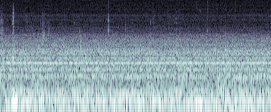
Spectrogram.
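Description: Faint steady room hum and hiss with a thin steady tone, and a couple of faint ticks.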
